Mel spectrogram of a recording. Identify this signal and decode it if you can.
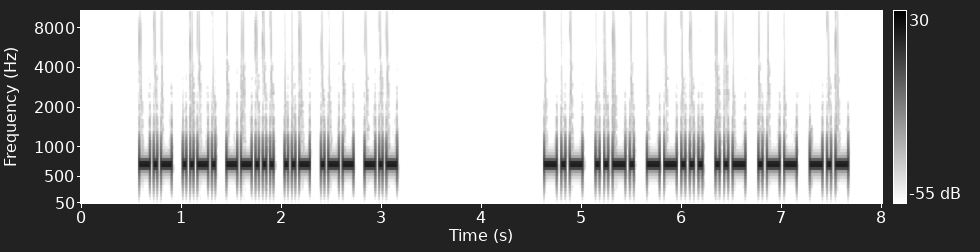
Morse code, heard as a keyed tone, about 35 wpm, 700 Hz. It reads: KF7UWK KF7UWK
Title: Speed Racing - USA 2x3 Call Signs 28wpm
